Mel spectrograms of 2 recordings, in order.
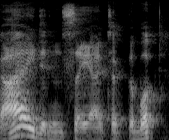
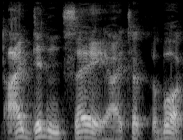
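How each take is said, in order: First: The stress is on the first word, I. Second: The stress is on the word say.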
